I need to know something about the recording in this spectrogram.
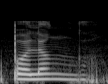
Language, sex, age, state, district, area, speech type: Marathi, female, 45-60, Maharashtra, Yavatmal, urban, read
